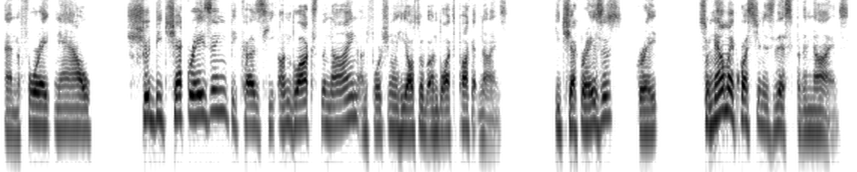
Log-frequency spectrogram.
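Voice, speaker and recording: A man's voice: medium pitch, warm tone, no echo, studio quality. A man coaching a group through poker hands on a video call, thinking aloud and quizzing his students. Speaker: poker coach leading a study session.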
